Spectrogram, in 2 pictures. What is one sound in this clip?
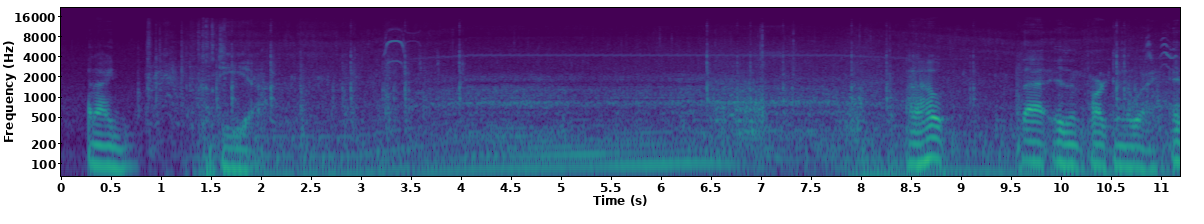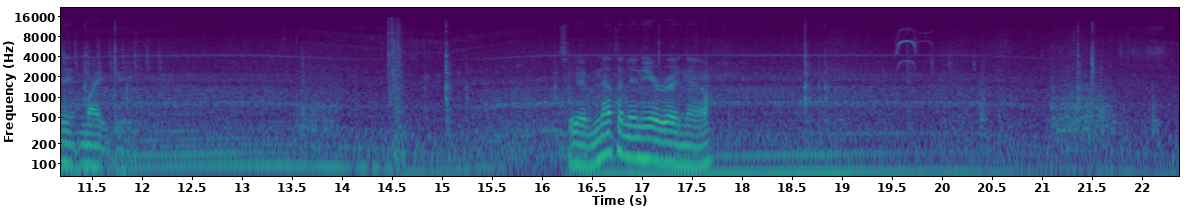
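A pickup truck's engine hums and revs as it drives.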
